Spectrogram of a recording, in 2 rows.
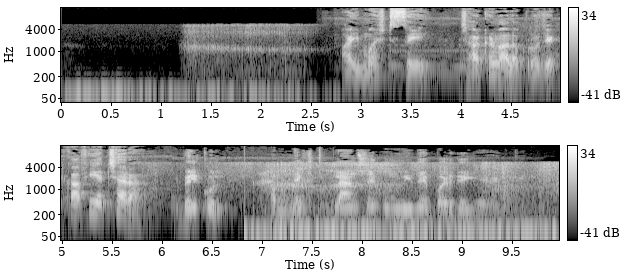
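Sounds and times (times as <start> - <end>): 
mother snoring while asleep in a chair: 1.2 - 2.8, 6.9 - 8.1
speech: 2.8 - 9.6.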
